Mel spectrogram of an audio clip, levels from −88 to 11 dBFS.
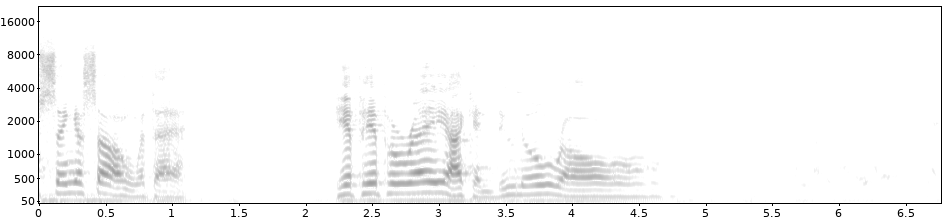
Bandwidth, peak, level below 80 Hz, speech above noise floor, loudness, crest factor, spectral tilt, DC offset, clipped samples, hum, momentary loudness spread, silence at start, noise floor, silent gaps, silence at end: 12 kHz; -40 dBFS; -82 dBFS; 31 dB; -58 LUFS; 22 dB; -2.5 dB/octave; under 0.1%; under 0.1%; none; 11 LU; 0 s; -89 dBFS; none; 0 s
